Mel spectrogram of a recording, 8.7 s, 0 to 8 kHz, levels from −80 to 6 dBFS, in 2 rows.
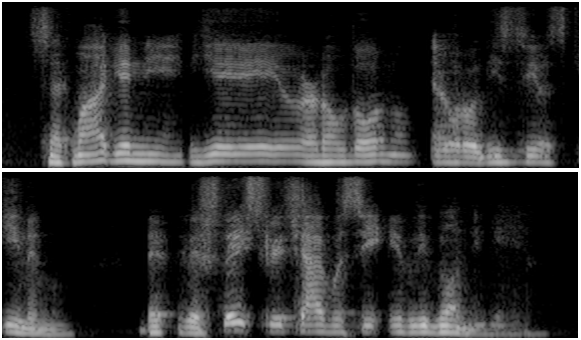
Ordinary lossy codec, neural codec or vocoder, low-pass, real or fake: AAC, 32 kbps; codec, 16 kHz, 0.5 kbps, X-Codec, HuBERT features, trained on general audio; 7.2 kHz; fake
